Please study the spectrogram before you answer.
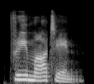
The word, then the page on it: freemartin: Indian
